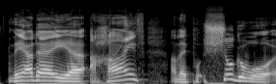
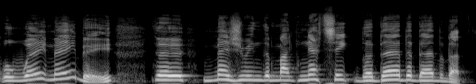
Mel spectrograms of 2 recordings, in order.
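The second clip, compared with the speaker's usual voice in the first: lightly mocked objecting scientist, pitched up; quibbling scientists; 6 semitones higher than usual. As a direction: raise a pedantic objection, tailing into nonsense syllables. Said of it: "other scientists were like".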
